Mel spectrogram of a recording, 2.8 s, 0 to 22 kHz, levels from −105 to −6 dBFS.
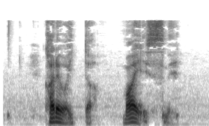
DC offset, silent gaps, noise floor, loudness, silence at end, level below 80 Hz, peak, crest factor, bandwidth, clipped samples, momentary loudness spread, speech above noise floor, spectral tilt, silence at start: under 0.1%; none; -53 dBFS; -21 LUFS; 0.55 s; -60 dBFS; -2 dBFS; 22 dB; 11.5 kHz; under 0.1%; 18 LU; 33 dB; -4.5 dB/octave; 0.6 s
